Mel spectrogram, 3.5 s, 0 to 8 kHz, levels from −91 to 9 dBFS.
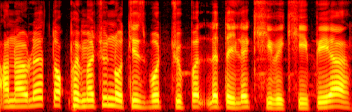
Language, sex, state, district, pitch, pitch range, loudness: Wancho, male, Arunachal Pradesh, Longding, 155 Hz, 145-165 Hz, -16 LUFS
